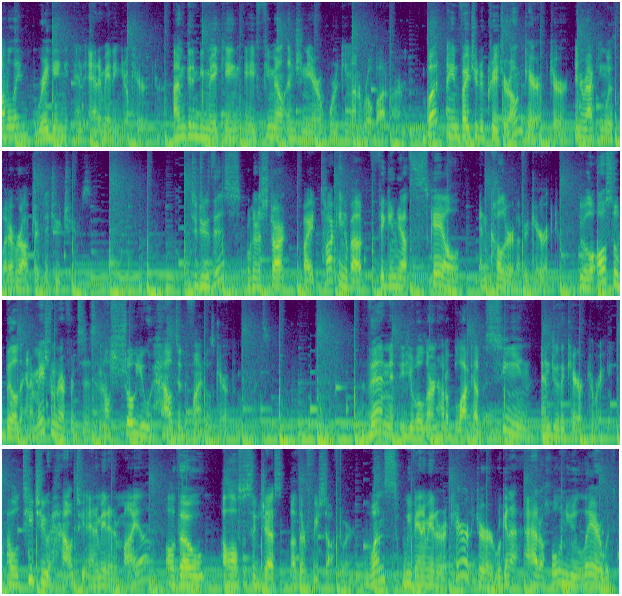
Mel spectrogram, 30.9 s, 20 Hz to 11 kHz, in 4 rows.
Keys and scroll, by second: 0.4 w, 1.0 z, 5.4 s, 7.6 w, 25.1 z, 27.9 Tab, 29.7 s.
